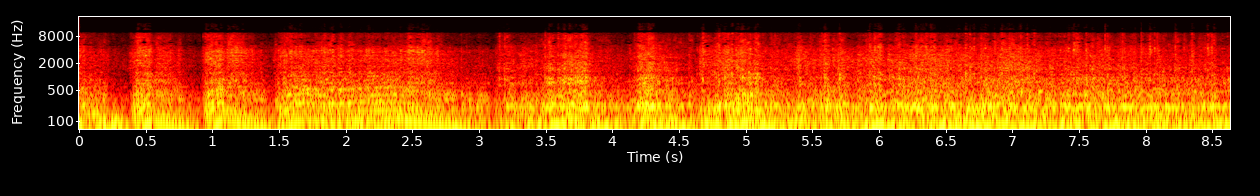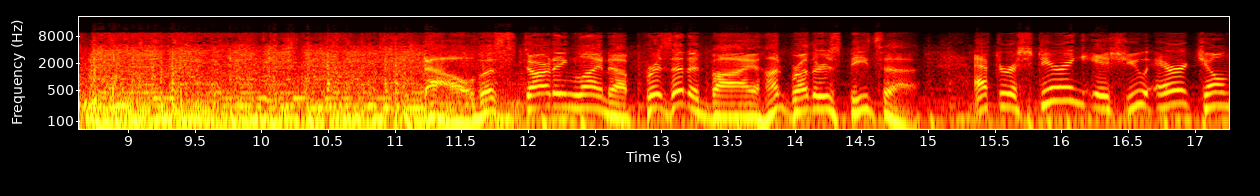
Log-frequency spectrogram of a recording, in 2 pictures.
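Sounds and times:
multiple race car engines firing up and idling together: 0:00.0 - 0:17.2
speech: 0:11.7 - 0:17.2.

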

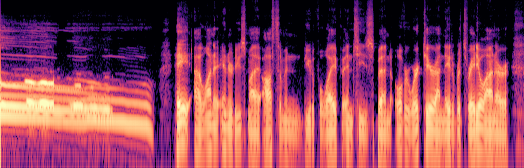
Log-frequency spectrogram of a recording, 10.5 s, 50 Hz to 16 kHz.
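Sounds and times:
wolf howling: 0:00.0 - 0:03.0
speech: 0:03.5 - 0:10.4.

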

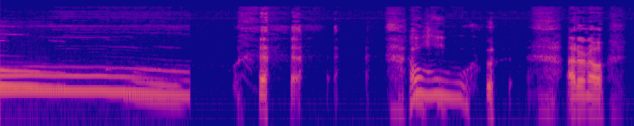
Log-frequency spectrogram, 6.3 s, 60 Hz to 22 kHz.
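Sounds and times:
person imitating a wolf howl: 0:00.0 - 0:01.9
speech: 0:02.6 - 0:03.1, 0:03.9 - 0:05.0, 0:05.7 - 0:06.3.

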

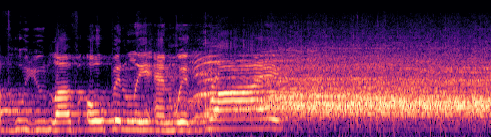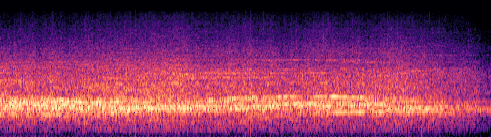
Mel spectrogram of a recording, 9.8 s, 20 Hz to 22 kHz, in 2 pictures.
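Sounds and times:
speech: 0:00.0 - 0:03.0
large rally crowd cheering: 0:01.9 - 0:09.8
large rally crowd applauding: 0:02.8 - 0:09.8.

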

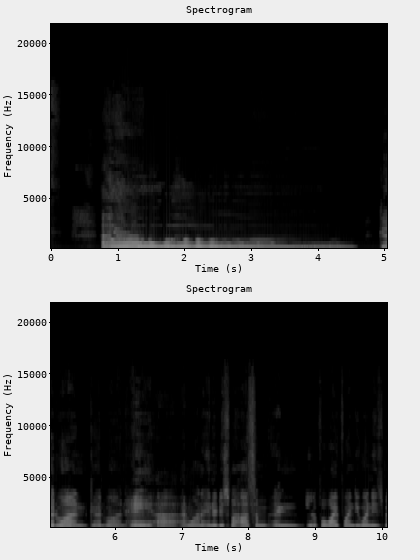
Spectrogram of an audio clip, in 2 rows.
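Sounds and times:
speech: 0:00.7 - 0:03.1, 0:05.0 - 0:10.0
single long mournful wolf howl: 0:00.8 - 0:04.6.

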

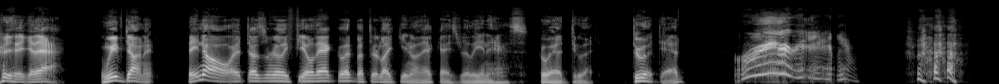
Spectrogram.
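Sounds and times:
speech: 0:00.0 - 0:09.7
cat wailing meow and chirpy mews: 0:07.4 - 0:08.6.

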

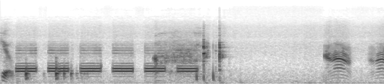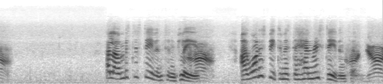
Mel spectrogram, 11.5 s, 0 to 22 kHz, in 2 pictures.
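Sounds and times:
speech: 0:00.0 - 0:01.4, 0:07.4 - 0:11.5
electronic ring tones of a telephone call to an office: 0:00.2 - 0:03.0.

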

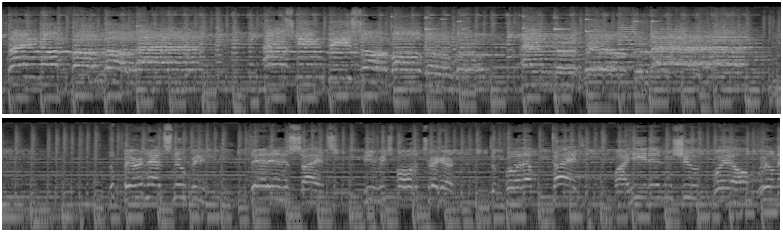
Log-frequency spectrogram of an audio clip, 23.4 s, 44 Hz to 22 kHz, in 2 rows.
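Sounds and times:
loud full festive musical arrangement: 0:00.0 - 0:17.6
bright Christmas bells chiming: 0:03.7 - 0:11.4
speech: 0:17.4 - 0:23.3.

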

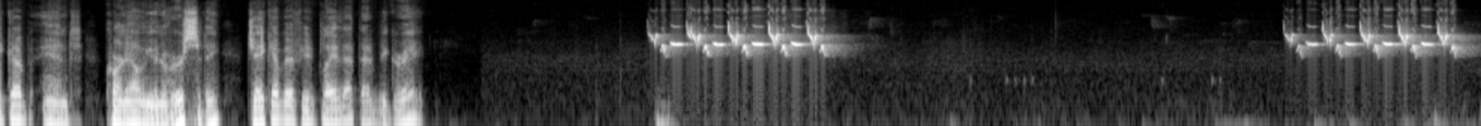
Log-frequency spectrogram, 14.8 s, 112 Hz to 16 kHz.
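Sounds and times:
speech: 0:00.0 - 0:04.3
loud Carolina wren song: 0:05.2 - 0:14.8.

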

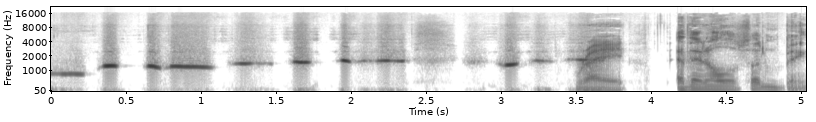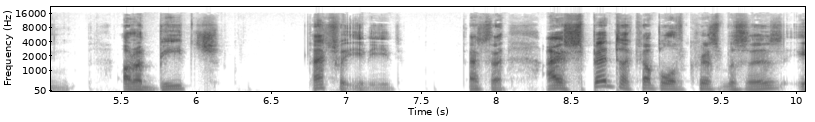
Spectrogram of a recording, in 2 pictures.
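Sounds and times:
man whistling a short bright melody from a beer advertisement: 0:00.0 - 0:03.6
speech: 0:03.5 - 0:06.2, 0:06.8 - 0:10.0.

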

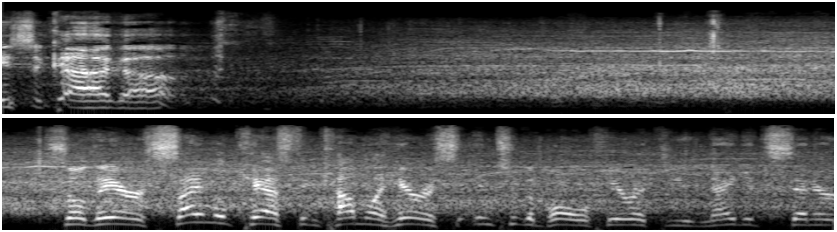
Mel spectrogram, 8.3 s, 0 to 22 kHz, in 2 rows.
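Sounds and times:
speech: 0:00.0 - 0:01.2, 0:04.5 - 0:08.3
large indoor arena crowd cheering: 0:01.5 - 0:08.3
whoops: 0:02.0 - 0:05.2.

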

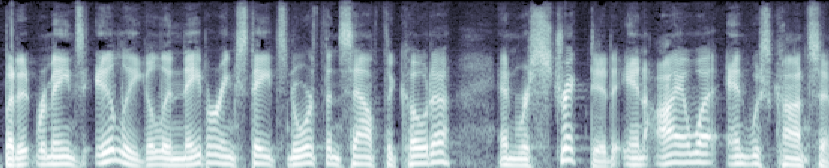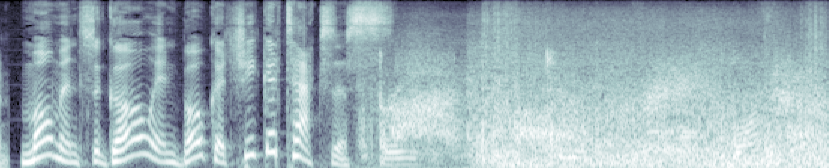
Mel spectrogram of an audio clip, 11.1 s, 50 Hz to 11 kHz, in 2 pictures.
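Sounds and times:
speech: 0:00.0 - 0:09.4
SpaceX Starship rocket lifting off at Boca Chica Texas: 0:08.1 - 0:11.0.

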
